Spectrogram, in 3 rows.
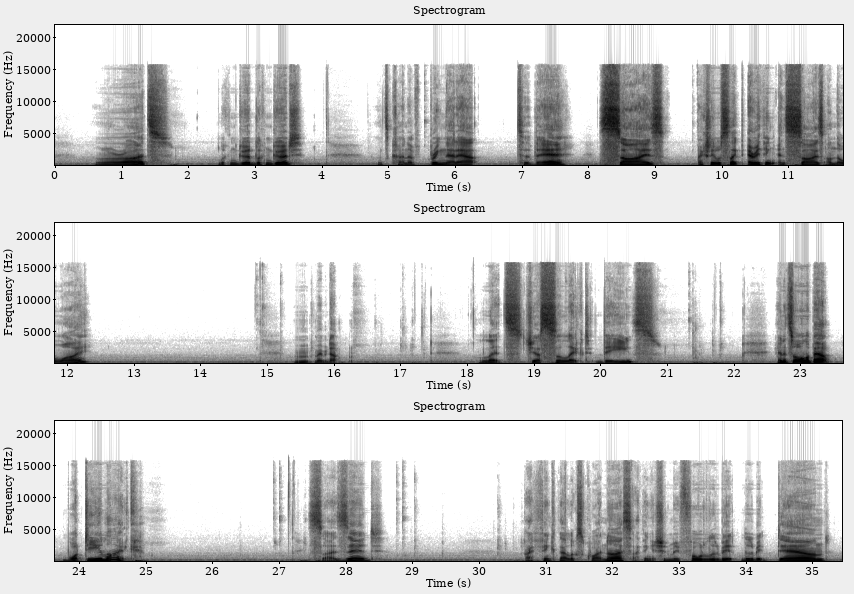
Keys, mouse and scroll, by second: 0.2 middle click, 6.3 middle click, 6.7-7.7 middle drag, 8.3 s, 10.0 a, 10.1 a, 11.2 s, 17.1 z, 19.2-21.4 right drag, 21.7 z, 22.0 middle click, 23.7 s, 27.4 s, 29.0 middle click, 29.5 middle click, 30.6 a, 30.8 a.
